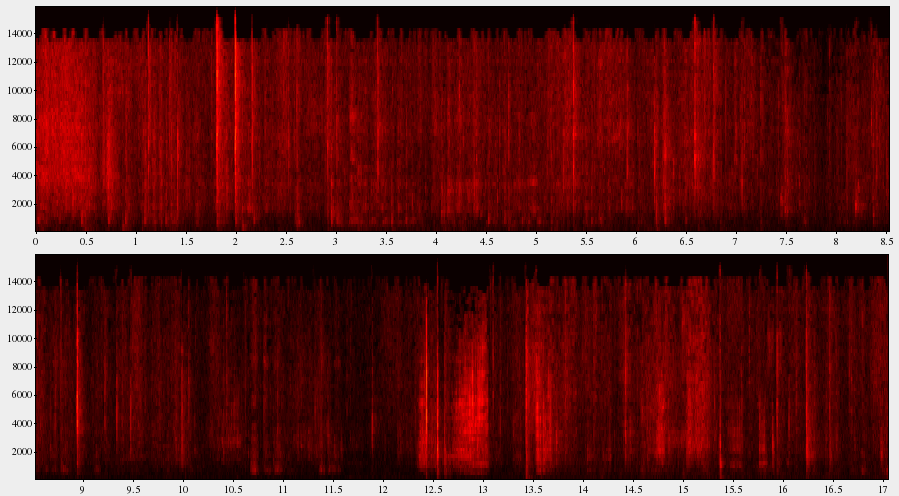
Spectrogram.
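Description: Pencils scratching and tapping on test papers in a quiet room full of people writing, with papers rustling. A louder stretch of rustling comes around twelve seconds in.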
